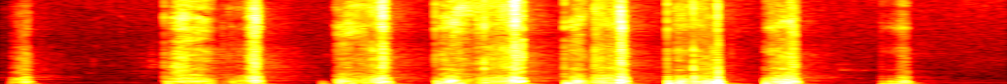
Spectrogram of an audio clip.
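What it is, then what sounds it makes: Palette knife scraping a stretched canvas print. A metal palette knife scrapes and scratches across the surface of a large stretched canvas print coated with clear medium. A series of short, rough, rasping strokes follows in an uneven rhythm, each a dry, broadband scrape with a fuller low body and little sustain between strokes.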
